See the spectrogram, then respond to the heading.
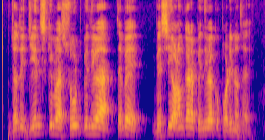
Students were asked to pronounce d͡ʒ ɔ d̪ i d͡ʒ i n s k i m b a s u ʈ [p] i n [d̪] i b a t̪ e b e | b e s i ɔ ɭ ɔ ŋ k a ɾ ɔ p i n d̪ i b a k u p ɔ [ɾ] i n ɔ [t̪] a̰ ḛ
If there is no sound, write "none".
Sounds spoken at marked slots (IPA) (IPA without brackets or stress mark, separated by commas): p, d̪, ɽ, t̪ʰ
